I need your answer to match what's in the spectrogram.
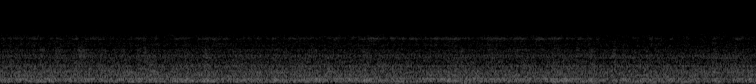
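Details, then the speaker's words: PC with H220 cooler, normal setup, all fans connected, side panel on, SpeedFan control active, OS loading: soft steady fan hum, no rattle or pitch swings, under 40 dB versus 30 dB baseline; normal idle. "as you can see the actual sound at idle is actually quite low it's almost i want to taste off he's not silent but it's enough to be under 40 decibels"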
